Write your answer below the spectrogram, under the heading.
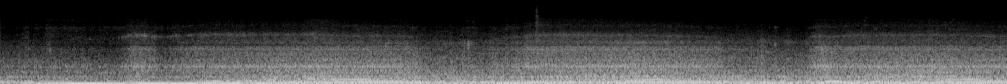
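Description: John Deere S680 combine running steadily under load while harvesting corn, a constant low engine and machinery drone.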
